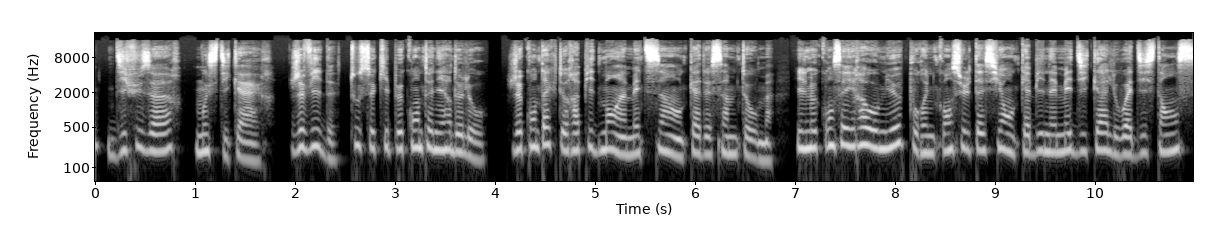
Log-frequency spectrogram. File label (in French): spot radio, dengue; ARS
